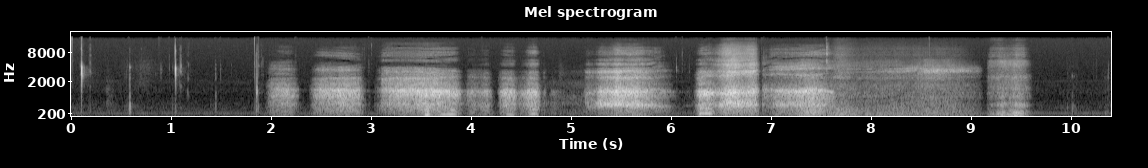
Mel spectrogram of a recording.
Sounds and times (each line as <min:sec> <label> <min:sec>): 0:01.8 different kinds of yawns 0:09.6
